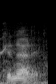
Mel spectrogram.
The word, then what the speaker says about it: QinetiQ: patent it's a corporation by the name of kinetic it's spelled q i n TI IQ um now kinetic sits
